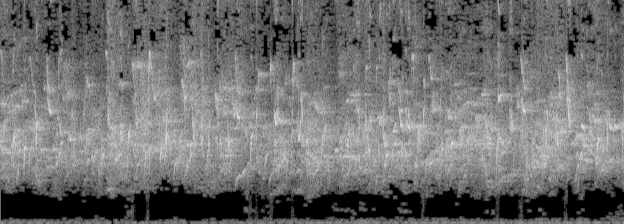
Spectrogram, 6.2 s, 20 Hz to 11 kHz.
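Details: European goldfinch, dated 8.11.2018: a dense, unbroken stream of high twittering and tinkling notes, bright and fast, with no pauses across the whole stretch and a faint low hum underneath.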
